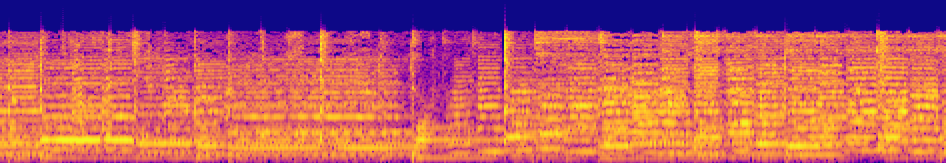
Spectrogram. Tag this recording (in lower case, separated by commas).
outside, urban or man-made, music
